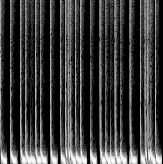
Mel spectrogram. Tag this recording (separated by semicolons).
drum; hardcore; kick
